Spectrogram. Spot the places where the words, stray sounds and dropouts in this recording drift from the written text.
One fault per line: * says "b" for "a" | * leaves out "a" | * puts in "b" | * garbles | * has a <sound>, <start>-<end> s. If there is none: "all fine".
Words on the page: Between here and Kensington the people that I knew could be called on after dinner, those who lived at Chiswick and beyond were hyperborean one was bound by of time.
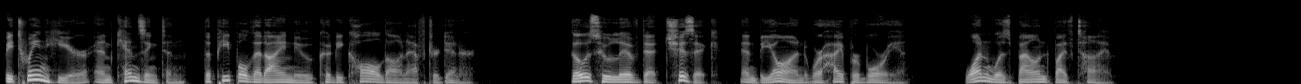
all fine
